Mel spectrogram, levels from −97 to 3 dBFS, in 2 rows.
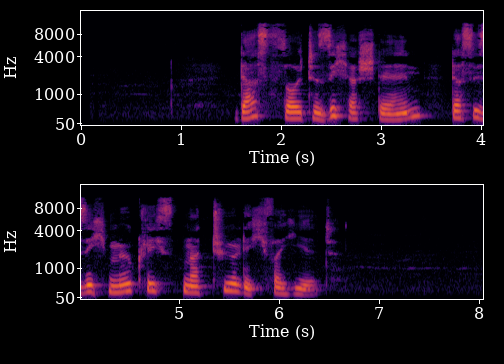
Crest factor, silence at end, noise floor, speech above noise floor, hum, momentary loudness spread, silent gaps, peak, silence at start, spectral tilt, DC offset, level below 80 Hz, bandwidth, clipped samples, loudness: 20 dB; 1.5 s; -82 dBFS; 44 dB; none; 7 LU; none; -20 dBFS; 1.6 s; -4 dB/octave; under 0.1%; under -90 dBFS; 11.5 kHz; under 0.1%; -38 LUFS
